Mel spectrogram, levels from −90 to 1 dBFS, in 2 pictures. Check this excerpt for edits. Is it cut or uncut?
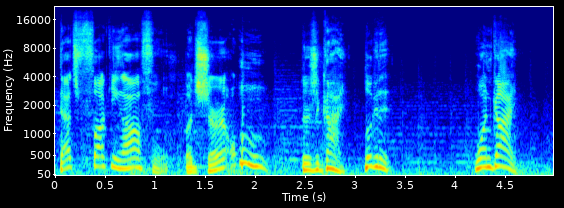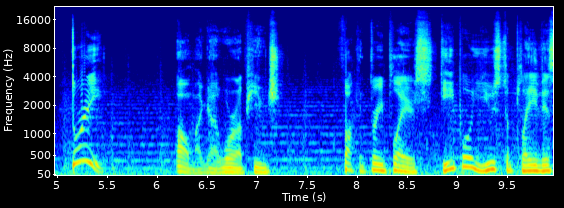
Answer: cut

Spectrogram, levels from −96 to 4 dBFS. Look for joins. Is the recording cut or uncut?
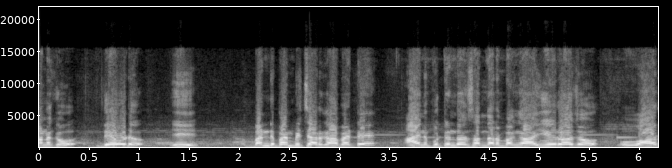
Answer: uncut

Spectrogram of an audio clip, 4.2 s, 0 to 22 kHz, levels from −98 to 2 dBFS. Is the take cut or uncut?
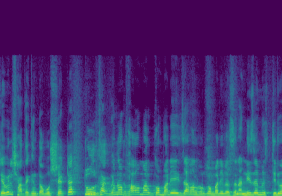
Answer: cut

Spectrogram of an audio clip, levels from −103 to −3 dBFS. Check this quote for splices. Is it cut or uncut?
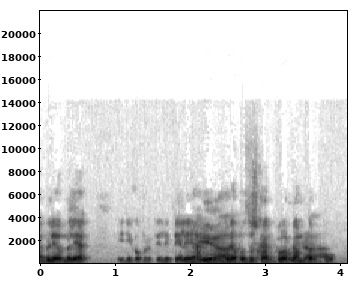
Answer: uncut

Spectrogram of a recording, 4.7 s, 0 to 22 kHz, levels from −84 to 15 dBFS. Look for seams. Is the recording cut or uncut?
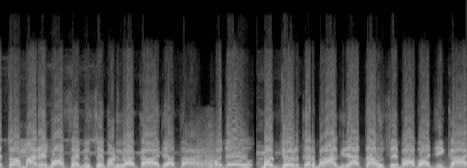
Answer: cut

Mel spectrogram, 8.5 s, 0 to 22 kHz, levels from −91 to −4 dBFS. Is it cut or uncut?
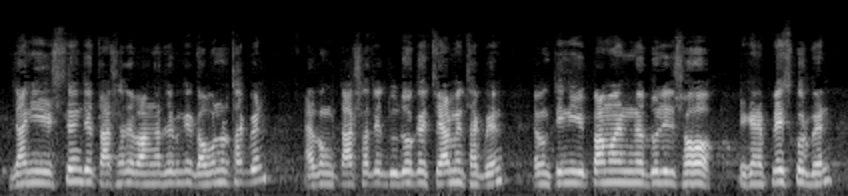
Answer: uncut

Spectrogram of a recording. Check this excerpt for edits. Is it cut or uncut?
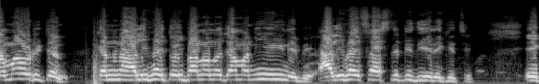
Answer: uncut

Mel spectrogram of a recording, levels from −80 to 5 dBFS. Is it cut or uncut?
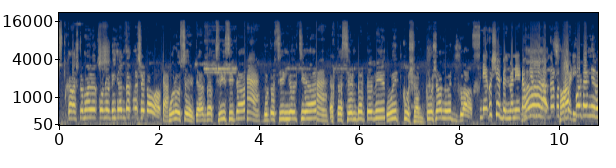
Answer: cut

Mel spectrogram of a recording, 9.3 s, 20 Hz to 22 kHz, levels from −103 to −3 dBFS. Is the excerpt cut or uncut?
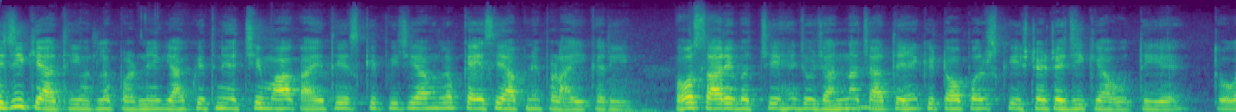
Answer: uncut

